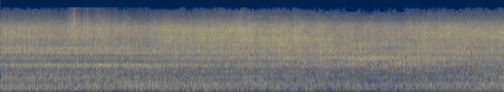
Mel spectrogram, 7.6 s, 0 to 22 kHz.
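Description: JR East E001 "Train Suite Shiki-shima" cruise train on an empty test run, rolling steadily past along the platform: a continuous running and wheel-on-rail noise that holds at one level throughout.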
